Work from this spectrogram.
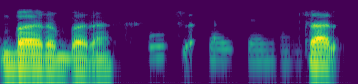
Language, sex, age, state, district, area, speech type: Marathi, male, 18-30, Maharashtra, Wardha, urban, conversation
